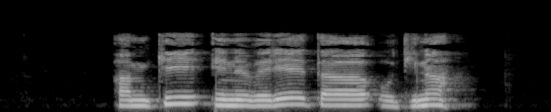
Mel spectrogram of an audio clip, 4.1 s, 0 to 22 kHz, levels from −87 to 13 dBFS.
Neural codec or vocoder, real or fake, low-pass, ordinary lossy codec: none; real; 7.2 kHz; AAC, 48 kbps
